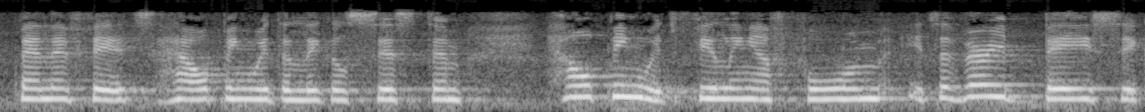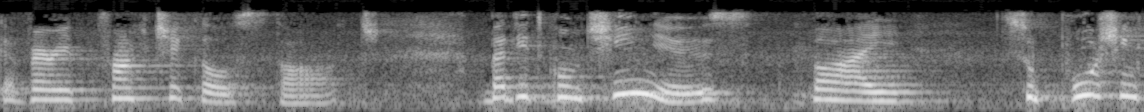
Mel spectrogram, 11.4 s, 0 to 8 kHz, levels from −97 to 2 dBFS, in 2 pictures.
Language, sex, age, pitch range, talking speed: English, female, 50-69, 195-250 Hz, 125 wpm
